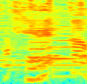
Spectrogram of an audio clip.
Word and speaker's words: GWK: 계획과 공원이라고 있어요. GWK라고 표기되어 있는데 계획과라고 읽더라고요. 여기에 가시면 세계에서 가장 높은 동상을 볼 수 있습니다.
